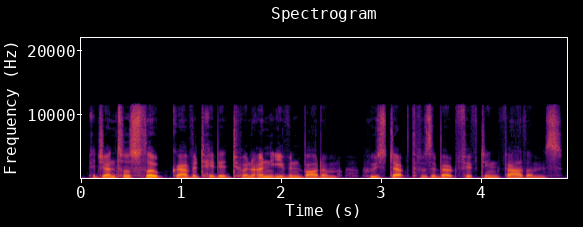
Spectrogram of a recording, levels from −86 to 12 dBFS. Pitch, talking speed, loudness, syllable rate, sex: 110 Hz, 175 wpm, -20 LUFS, 6.0 syllables/s, male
